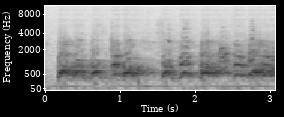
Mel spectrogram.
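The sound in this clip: A dog barks in a rapid, insistent series of many loud barks, each burst close on the last, across the whole stretch with no talking.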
